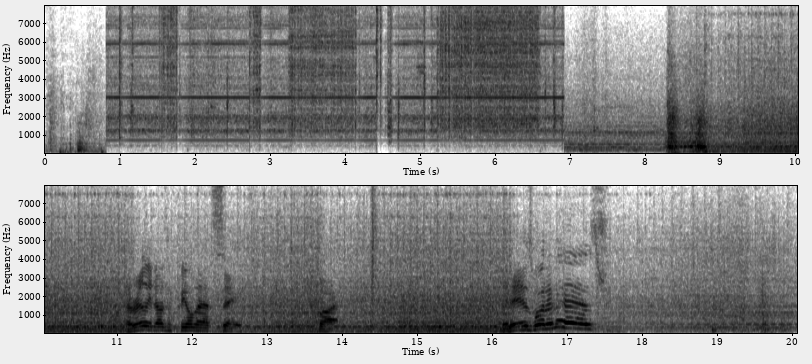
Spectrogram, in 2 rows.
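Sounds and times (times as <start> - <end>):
angle grinder cutting metal: 0.8 - 7.0
metal lathe humming: 0.8 - 20.0.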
